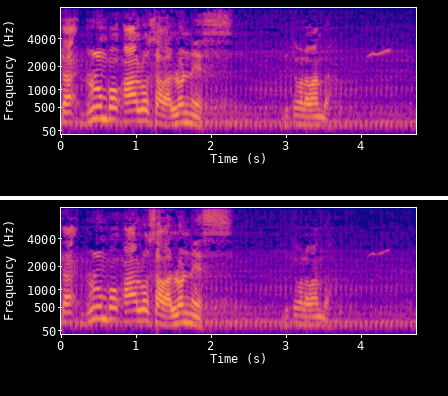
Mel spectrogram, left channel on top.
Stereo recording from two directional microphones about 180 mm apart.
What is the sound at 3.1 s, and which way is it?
Speech, centre (ahead or behind).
